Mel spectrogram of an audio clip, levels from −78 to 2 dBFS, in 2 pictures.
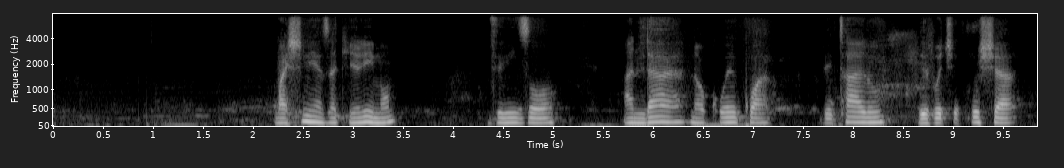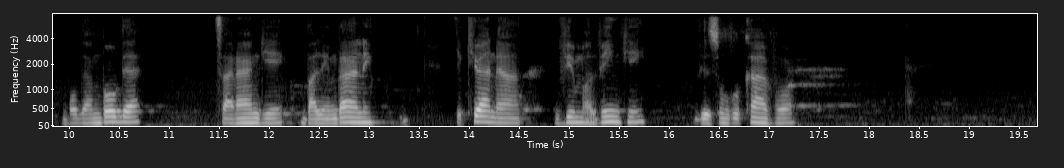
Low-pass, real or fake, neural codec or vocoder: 7.2 kHz; fake; codec, 16 kHz, 1 kbps, X-Codec, HuBERT features, trained on balanced general audio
